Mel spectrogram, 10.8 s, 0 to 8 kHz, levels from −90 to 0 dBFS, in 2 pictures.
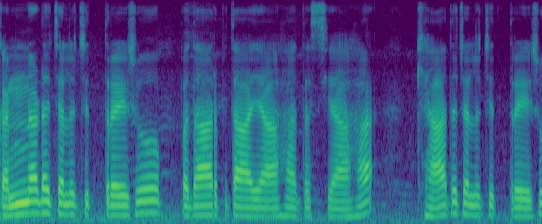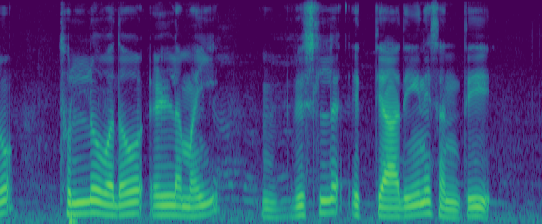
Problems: constant background noise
